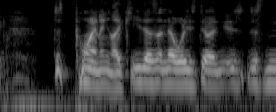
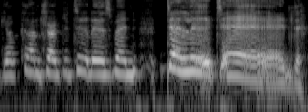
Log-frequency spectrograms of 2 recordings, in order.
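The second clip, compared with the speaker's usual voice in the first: higher, slow theatrical decree; mock grand announcement; 7 semitones higher, 6 dB louder, slower than usual. Mimicking Matt Hardy firing the contractor, slow theatrical decree. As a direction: announce it like a court herald.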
